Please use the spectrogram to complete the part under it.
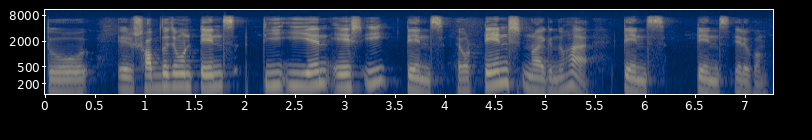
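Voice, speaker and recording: A man teaching English pronunciation in a spoken lesson, spelling words out letter by letter and repeating each one slowly, often checking in with his students. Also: on the high side, expressive, darkish tone, smooth, muffled recording. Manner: addresses students directly with frequent "thik ache" checks.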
